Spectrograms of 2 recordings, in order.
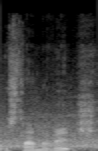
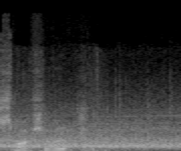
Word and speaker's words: Slamovich: As Smashovich, yeah, no, Slamovich, not Smashovich.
